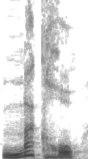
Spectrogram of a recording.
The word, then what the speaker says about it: maquereau: T, la truite, le maquereau. So technically this K, just pronounce it K, maquereau, maquereau. Alright? And then E, A, U, remember when you combine these three vowels, you get the sound O, maquereau.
